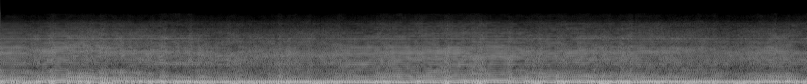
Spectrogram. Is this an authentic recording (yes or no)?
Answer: no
